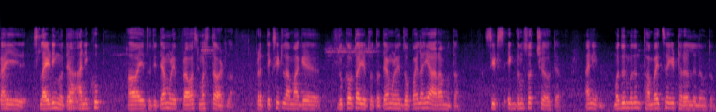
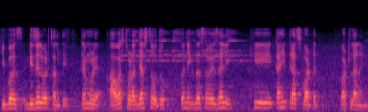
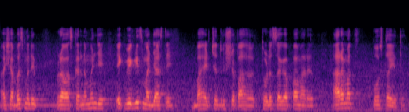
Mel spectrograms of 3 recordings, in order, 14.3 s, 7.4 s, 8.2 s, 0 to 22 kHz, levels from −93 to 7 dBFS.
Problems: none marked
